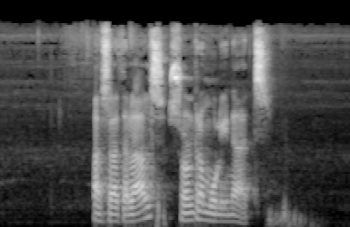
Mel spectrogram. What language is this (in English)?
Catalan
